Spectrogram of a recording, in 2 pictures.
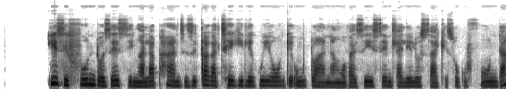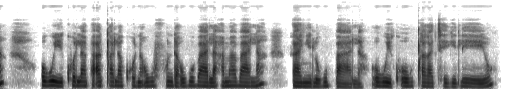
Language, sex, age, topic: North Ndebele, female, 36-49, education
